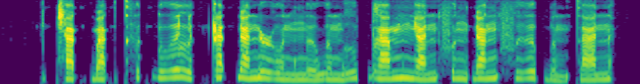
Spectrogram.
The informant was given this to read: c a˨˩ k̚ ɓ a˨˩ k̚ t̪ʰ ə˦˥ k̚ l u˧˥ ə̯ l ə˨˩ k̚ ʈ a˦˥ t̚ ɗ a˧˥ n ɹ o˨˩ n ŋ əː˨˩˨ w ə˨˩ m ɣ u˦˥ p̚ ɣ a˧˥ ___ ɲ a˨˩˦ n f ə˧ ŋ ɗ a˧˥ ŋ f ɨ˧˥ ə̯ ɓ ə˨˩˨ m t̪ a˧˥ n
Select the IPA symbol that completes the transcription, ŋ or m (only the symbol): m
